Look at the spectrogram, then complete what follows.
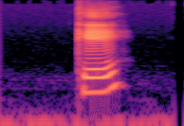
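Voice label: what, Spanish, female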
